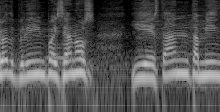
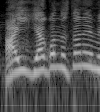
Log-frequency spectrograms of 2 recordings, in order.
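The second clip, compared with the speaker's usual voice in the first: ordinary delivery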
